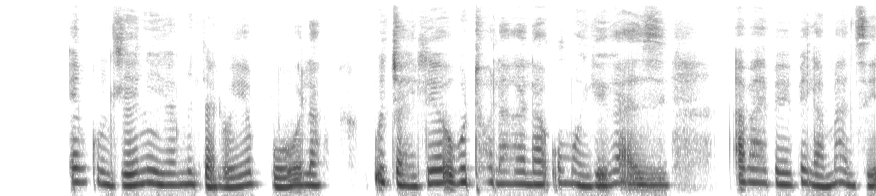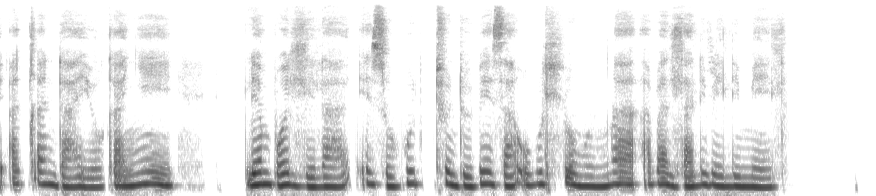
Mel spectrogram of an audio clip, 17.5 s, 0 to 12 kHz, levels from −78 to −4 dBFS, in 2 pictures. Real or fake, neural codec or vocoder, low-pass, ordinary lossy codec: real; none; 10.8 kHz; Opus, 64 kbps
